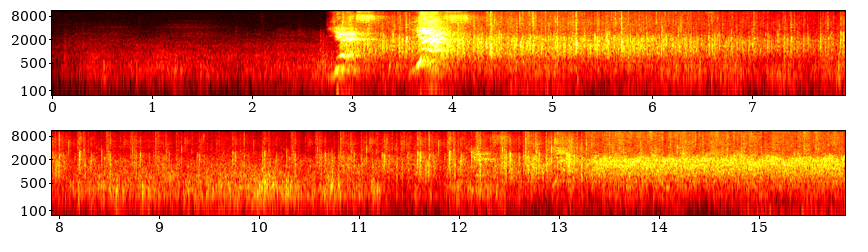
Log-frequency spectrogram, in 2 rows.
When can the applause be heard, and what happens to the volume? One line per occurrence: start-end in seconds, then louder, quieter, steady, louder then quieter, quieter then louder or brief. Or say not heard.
2.9-15.8 quieter then louder.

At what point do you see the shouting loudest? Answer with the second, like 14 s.
4 s.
